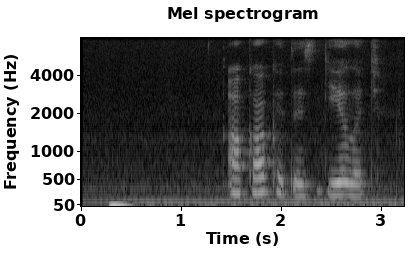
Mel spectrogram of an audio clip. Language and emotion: Russian, sad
